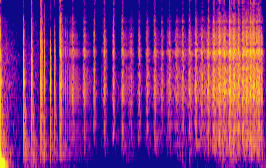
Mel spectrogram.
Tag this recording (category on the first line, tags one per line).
Sound effects > Objects / House appliances
foley
drop
Phone-recording
spin
penny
